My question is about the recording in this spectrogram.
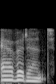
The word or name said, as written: evident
